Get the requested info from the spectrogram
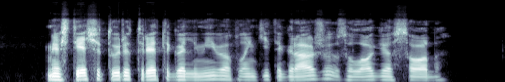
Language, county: Lithuanian, Vilnius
